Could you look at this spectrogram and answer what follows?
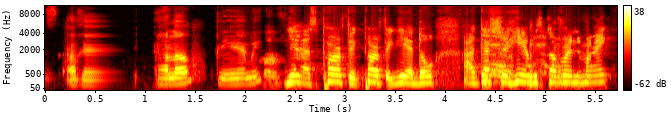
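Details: Adult speaker, possibly with a second voice, on a remote call; normal voice.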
